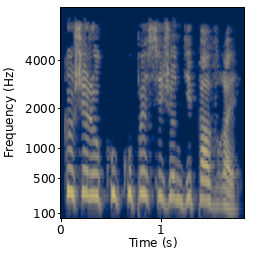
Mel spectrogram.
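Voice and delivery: high, loud protest of truth; insistent. A narrator's reading. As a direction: swear it to a furious master. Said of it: "insista-t-il".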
